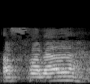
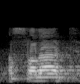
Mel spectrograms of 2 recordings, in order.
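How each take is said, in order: First: "الصلاة" ending in h, as-salah; final ة as h. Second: "الصلاة" ending in a released t, as-salat; final ة as t. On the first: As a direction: stop on "الصلاة" with a breathed h, not t. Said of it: "بالهاء". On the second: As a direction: stop on "الصلاة" with an audible t. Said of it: "من يقفون بالتاء". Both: Shown as a demonstration.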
